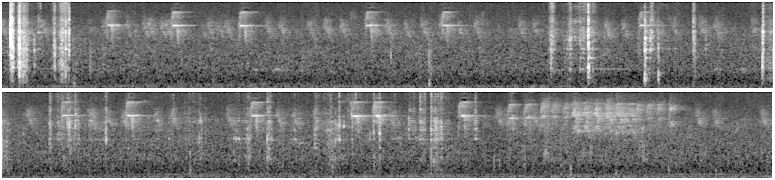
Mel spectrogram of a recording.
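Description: Near silence in woodland, with a small bird chirping faintly about once a second. A couple of spade strikes into soil right at the start, a few soft knocks near the middle, and faint footsteps on a dirt path near the end.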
